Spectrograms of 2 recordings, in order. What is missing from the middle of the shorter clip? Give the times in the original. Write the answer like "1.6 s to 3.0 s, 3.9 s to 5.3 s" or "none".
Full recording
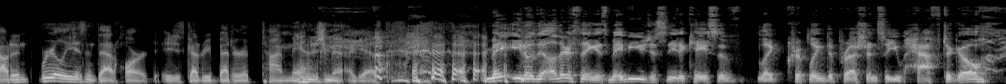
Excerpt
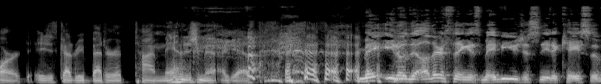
none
